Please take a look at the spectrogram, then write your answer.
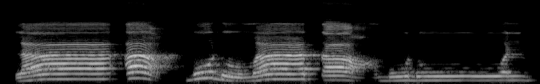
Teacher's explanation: A bukan a, tapi dari hamzah ke ain ke a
